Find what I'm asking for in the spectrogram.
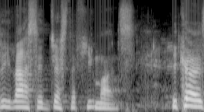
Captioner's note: laughter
